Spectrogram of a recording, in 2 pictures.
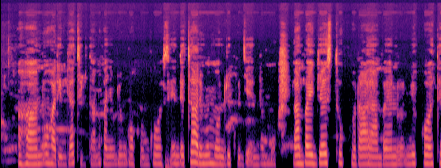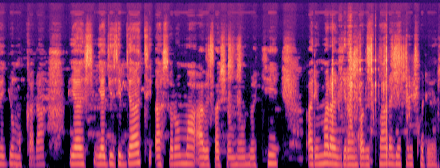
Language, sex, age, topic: Kinyarwanda, female, 18-24, health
